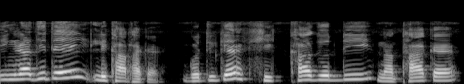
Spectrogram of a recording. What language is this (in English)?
Assamese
